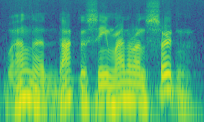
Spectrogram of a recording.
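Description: A man's voice: medium pitch, big pitch swings, fairly quick, fairly bright tone. A man playing a kindly, concerned, slightly hesitant uncle in a 1950s radio drama. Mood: troubled. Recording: noisy 1950s radio broadcast recording.

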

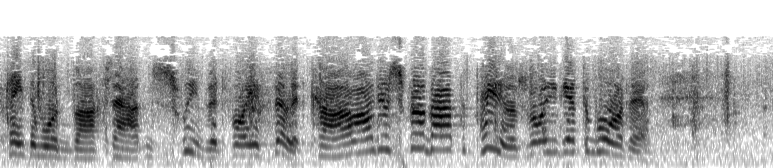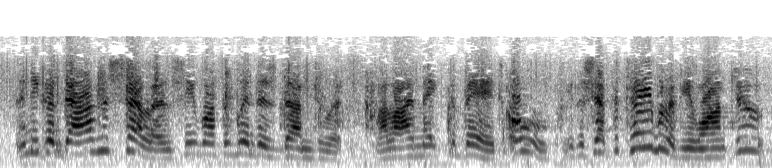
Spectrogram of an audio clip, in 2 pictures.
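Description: A woman's voice: medium pitch, sing-song, a little fast, natural voice. An actress playing a fussy, fond but bossy older American farm mother in a 1950s radio drama, with homespun, matter-of-fact phrasing. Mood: brisk, fussy. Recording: muffled, noisy old radio broadcast recording.

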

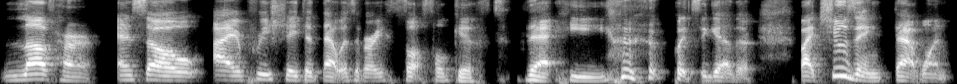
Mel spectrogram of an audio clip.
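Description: A woman's voice: deep voice, moderate pace, bright, forceful tone. A woman hosting a podcast in casual chat, speaking informally and emphatically and swearing freely. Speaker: podcast host.

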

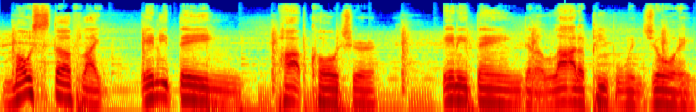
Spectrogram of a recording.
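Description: An American man with a slightly low voice chats as a podcast co-host. He is informal and probing, with a teasing way of putting questions and points, and music runs along with the talk. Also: slow, darkish tone. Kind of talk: casual conversational chat.

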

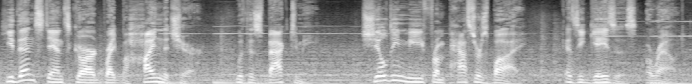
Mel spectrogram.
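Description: A man's voice: medium pitch, big pitch swings, normal speed, over music. A man acting in an audio drama as a wary, uneasy protagonist who also narrates the story. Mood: uneasy narrating.

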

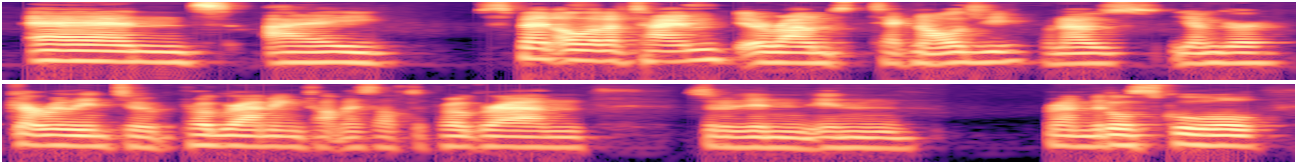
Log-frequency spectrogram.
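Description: A man in his thirties, raised in Switzerland, with a mixed, faintly Canadian accent, chatting as a podcast guest, friendly and quick to laugh. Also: medium pitch. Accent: mixed, Canadian-tinged. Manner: friendly, laughs often, restarts phrases. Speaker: podcast guest, company founder. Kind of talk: casual interview chat.

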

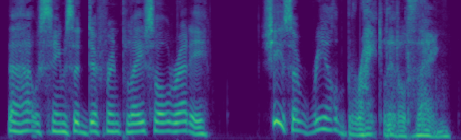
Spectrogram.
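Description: A woman's voice: fairly low pitch, animated, moderate pace, mellow, breathy edge, dry recording, studio quality, voice pushed up. A woman narrator playing a reserved, stern but fond older farm woman in a storybook, matter-of-fact and curt. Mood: defensive, fond.

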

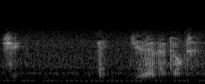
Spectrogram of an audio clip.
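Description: An actor playing a brisk police sergeant in an old-time radio drama, questioning urgently and excitably. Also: male voice. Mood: alarmed. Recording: muffled old radio recording, faint hiss.

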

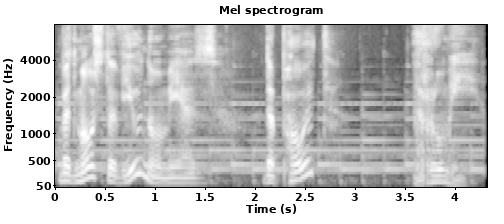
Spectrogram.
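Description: A solemn historic poet. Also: male voice, fairly low pitch, very animated, slow. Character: grave adult male poet from history. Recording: drama clip with music bed.

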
